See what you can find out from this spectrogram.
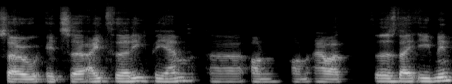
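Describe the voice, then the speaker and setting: With a British accent, a man at a medium pitch speaks in a flat monotone. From Britain. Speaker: business general manager. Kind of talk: webinar presentation. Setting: online summit.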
